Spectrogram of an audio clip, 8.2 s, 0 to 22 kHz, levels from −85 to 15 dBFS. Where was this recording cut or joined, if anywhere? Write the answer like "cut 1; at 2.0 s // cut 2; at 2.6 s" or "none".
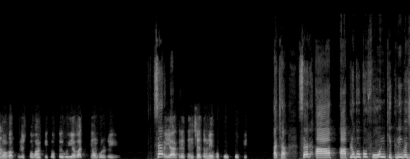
cut 1; at 3.2 s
